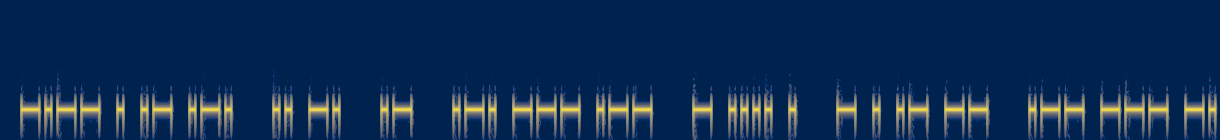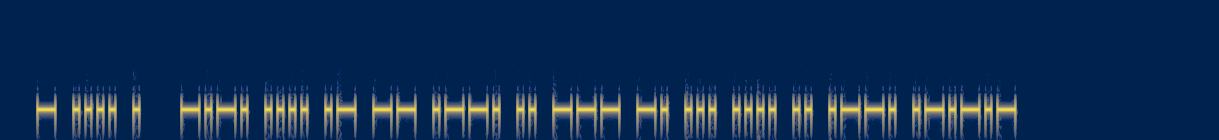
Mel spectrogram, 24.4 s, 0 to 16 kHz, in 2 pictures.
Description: Morse code, heard as a keyed tone, about 20 wpm, 700 Hz. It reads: YEAR IN A ROW THE TEAM WON THE CHAMPIONSHIP.
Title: Sentences with 8-Word Phrases - 20wpm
